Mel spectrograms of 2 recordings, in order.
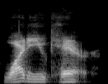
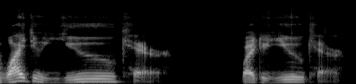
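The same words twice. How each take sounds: First: Sharp, accusing challenge; hostile tone. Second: Slow, gentle genuine question; curious tone. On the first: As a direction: ask it like an accusation. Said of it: "let me try to imitate the tone". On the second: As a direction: ask it with real curiosity. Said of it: "rephrase it so the tonality sounds right". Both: Shown as a demonstration.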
